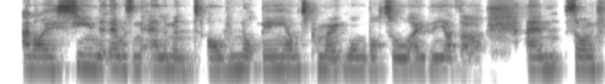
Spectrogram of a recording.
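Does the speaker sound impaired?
Yes: bilateral cleft lip and palate; congenital.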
